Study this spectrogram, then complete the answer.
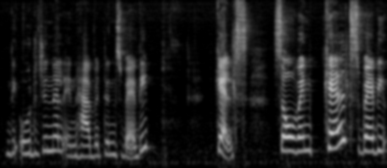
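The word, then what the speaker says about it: Celts: And this is very interesting because though they uh though the Kelts and some of them interestingly it's also pronounced as Selts but throughout this course we'll be using the pronunciation Celtic.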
